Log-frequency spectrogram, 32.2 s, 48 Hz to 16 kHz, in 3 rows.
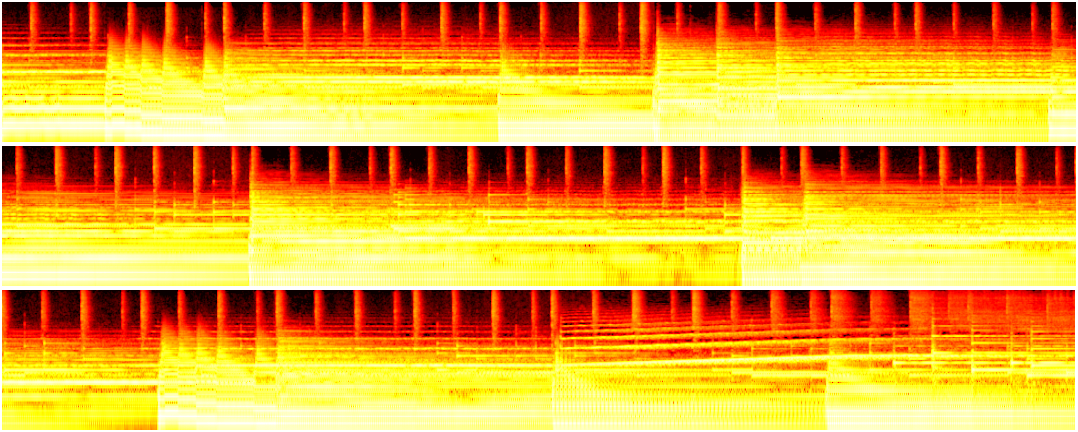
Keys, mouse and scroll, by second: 0.2 scroll down 2, 0.7 Tab, 1.1 shift+middle click, 1.4 middle click, 2.2 middle click, 2.6 Tab, 2.9 middle click, 4.3 click, 4.6 scroll up 2, 4.9 middle click, 6.8 click, 7.5 ctrl+click, 7.7 middle click, 8.6 g, 9.4 click, 9.6 middle click, 10.7 middle click, 11.4 alt+click, 11.6 middle click, 12.3 click, 13.5 middle click, 14.0 click, 14.2 middle click, 14.7 click, 15.5 middle click, 16.1 shift+click, 16.3 middle click, 16.9 click, 17.5 middle click, 18.1 click, 18.4 shift+click, 18.9 click, 20.2 alt+click, 20.5 middle click, 20.8 shift+middle click, 21.0 middle click, 21.7 click, 22.9 middle click, 24.0 3, 24.1 click, 24.5 shift+click, 24.8 middle click, 25.4 click, 26.4 middle click, 27.0 s, 29.3 middle click, 29.7 s, 30.4 click, 30.5 middle click, 31.7 2, 32.1 click.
